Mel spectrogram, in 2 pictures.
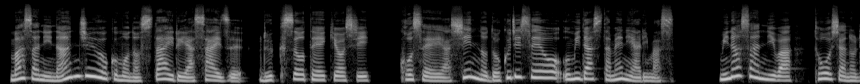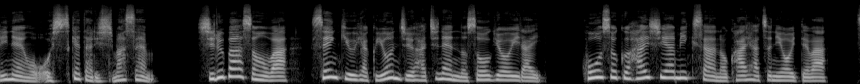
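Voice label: Japanese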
